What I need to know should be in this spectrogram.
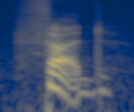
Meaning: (noun) 1. The sound of a dull impact 2. A hard, dull impact 3. A slower, dull impact with a wide surface area; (verb) To make the sound of a dull impact
- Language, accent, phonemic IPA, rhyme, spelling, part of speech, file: English, US, /ˈθʌd/, -ʌd, thud, noun / verb, En-us-thud.ogg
